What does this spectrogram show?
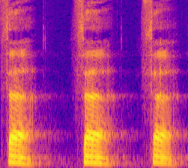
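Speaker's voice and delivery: tha with tongue tip out between teeth; Arabic tha, tongue visible. Shown as a demonstration. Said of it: "pronounced from the tip of the tongue".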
